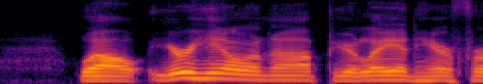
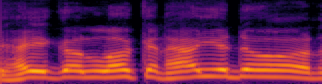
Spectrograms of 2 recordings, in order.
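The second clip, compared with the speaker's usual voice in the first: high, cheery flirtatious hello; bubbly greeting; 9 semitones higher than usual. Retold or imitated. Gracie greeting each soldier in the ward, high and cheery. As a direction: brighten the whole ward with it.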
